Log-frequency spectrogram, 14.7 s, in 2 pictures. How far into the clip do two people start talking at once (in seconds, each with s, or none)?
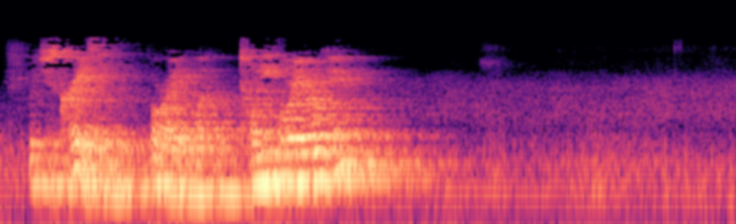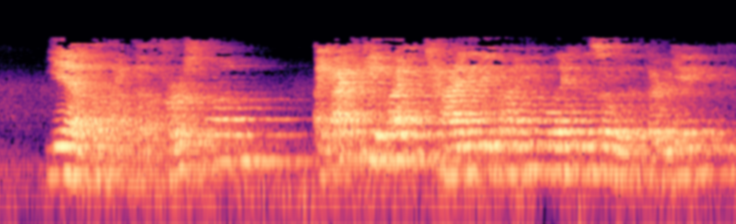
none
